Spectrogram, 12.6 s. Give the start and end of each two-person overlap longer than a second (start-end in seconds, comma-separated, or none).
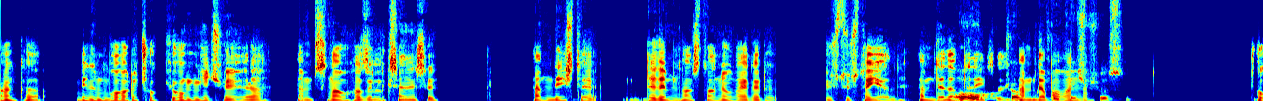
9.5-10.9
